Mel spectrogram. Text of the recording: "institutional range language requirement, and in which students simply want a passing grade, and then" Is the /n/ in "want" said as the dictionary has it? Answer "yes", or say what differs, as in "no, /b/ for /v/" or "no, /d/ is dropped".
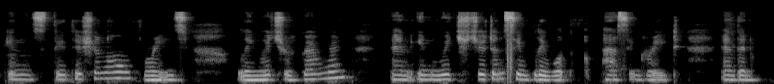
no, /n/ is dropped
